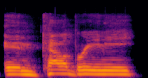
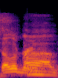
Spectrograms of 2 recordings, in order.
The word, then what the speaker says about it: Celebrini: I mean, it's spelled the exact same way, except you pronounce the C as a S instead of a K.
